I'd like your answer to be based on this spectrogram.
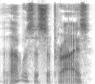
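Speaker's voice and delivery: ordinary delivery, nothing marked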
